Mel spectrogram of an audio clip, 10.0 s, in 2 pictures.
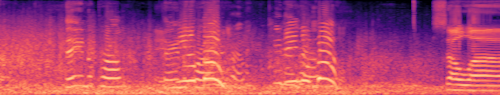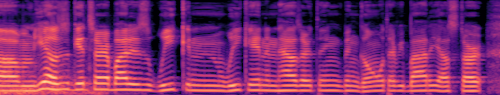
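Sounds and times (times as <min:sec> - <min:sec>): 
bomb-drop effect falling whistle into loud burst: 0:00.0 - 0:06.0
steady rumbling noise: 0:00.0 - 0:06.3
speech: 0:00.7 - 0:03.5, 0:04.4 - 0:09.9.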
